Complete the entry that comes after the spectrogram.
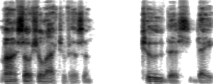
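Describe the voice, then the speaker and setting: A man with a very deep, low pitch and vocal fry speaks with an American accent in a very clean recording with a silent background. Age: 80s+. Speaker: social activist, former university professor. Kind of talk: podcast introduction talk.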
